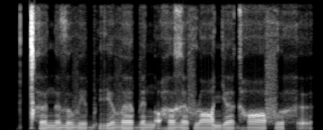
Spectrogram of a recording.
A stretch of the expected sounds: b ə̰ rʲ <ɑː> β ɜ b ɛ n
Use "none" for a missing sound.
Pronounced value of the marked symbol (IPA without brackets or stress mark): əː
